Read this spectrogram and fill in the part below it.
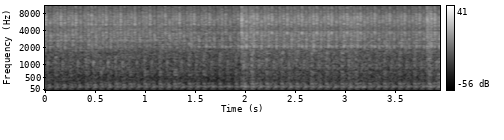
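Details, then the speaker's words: Royal Enfield Interceptor MK1 twin after carburettor re-jetting (25 pilot, 380 main, 106.5 needle jets, 3.5 cutaway slides): quick, even exhaust pulses at a steady idle with no spitting back, popping or hesitation. Idles cleanly, test ride pending. "seems to run quite nicely now without any source spitting back and hesitation pending another test ride of course"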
